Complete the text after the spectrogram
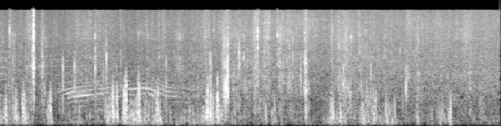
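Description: Thin vinyl of an inflatable pool crinkles and rustles as hands handle it.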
